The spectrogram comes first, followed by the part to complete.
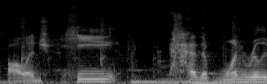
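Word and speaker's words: Ballage: I believe it's pronounced Bollage.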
